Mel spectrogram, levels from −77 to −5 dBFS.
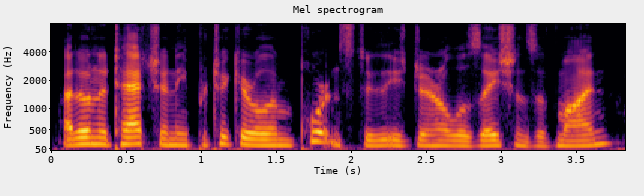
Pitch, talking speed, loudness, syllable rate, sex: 135 Hz, 170 wpm, -19 LUFS, 6.8 syllables/s, male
